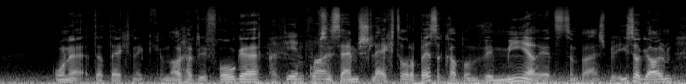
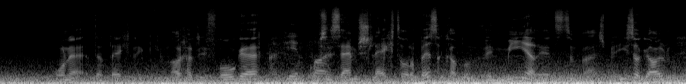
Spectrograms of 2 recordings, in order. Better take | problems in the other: first | low rumble; loud; throughout; 2 dB below the speech; faint in the first

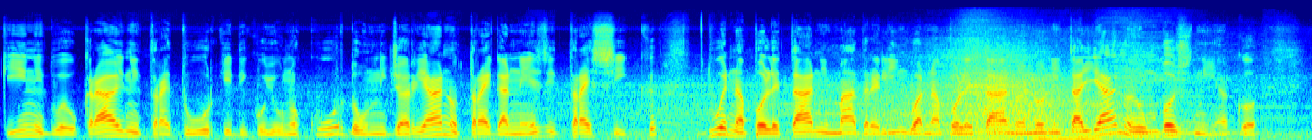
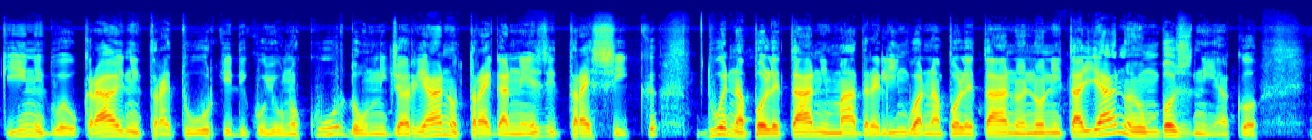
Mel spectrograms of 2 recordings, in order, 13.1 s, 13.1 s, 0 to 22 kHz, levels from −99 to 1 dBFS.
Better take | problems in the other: second | traffic noise; loud; throughout; 9 dB below the speech

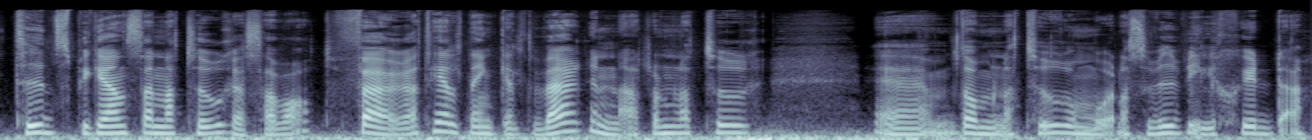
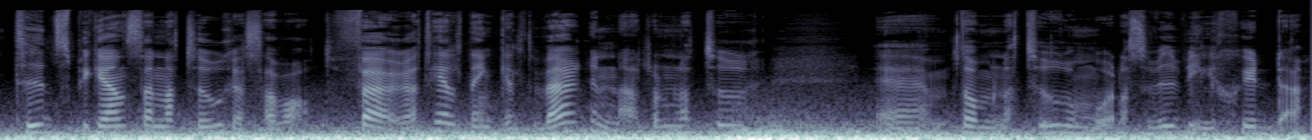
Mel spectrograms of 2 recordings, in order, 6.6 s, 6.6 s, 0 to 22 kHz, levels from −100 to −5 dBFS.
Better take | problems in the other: first | wind noise on the microphone; heavy; as loud as the speech; occasional gusts in the first

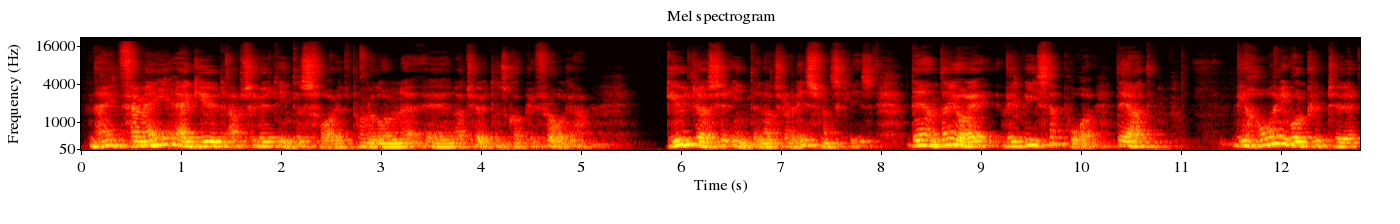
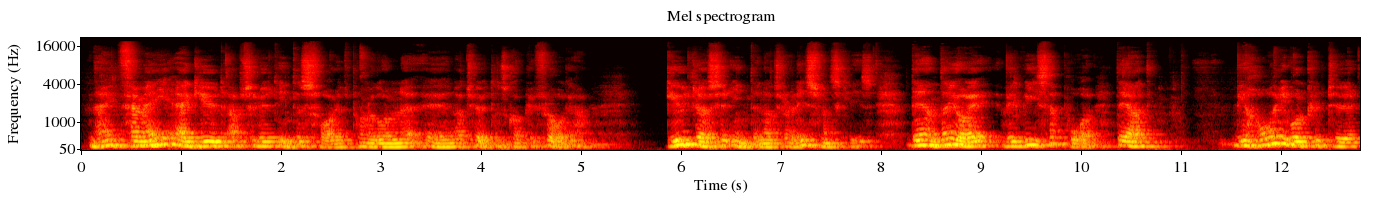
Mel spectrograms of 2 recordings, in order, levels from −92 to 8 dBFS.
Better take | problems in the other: neither | off-mic speech; far; the same in both // room echo; slight; dies away in 0.4 s; the same in both

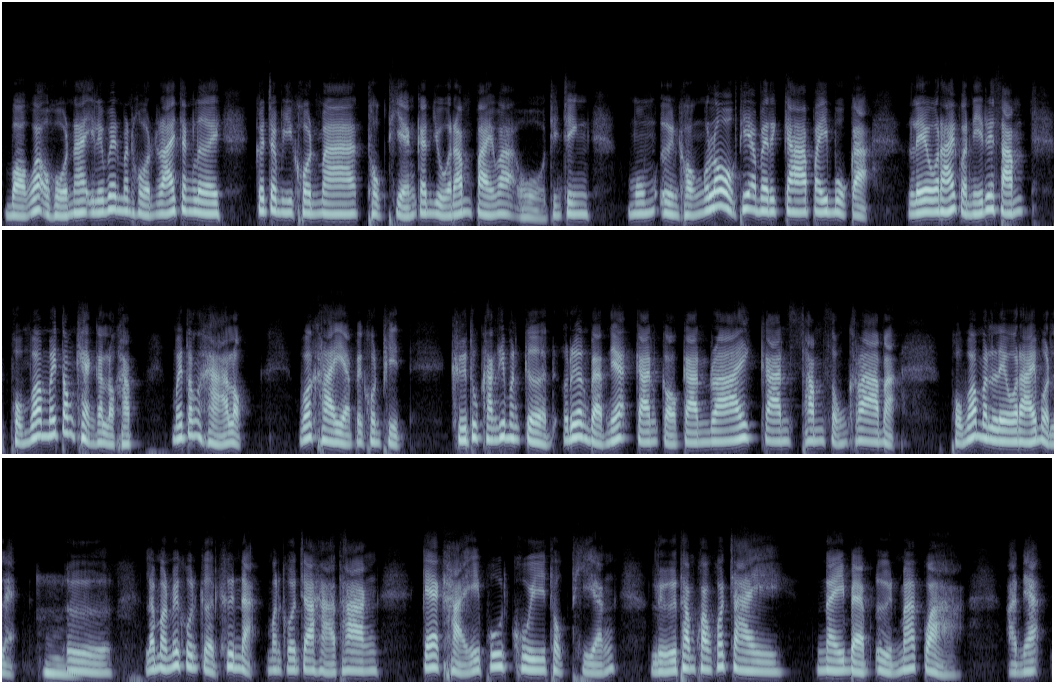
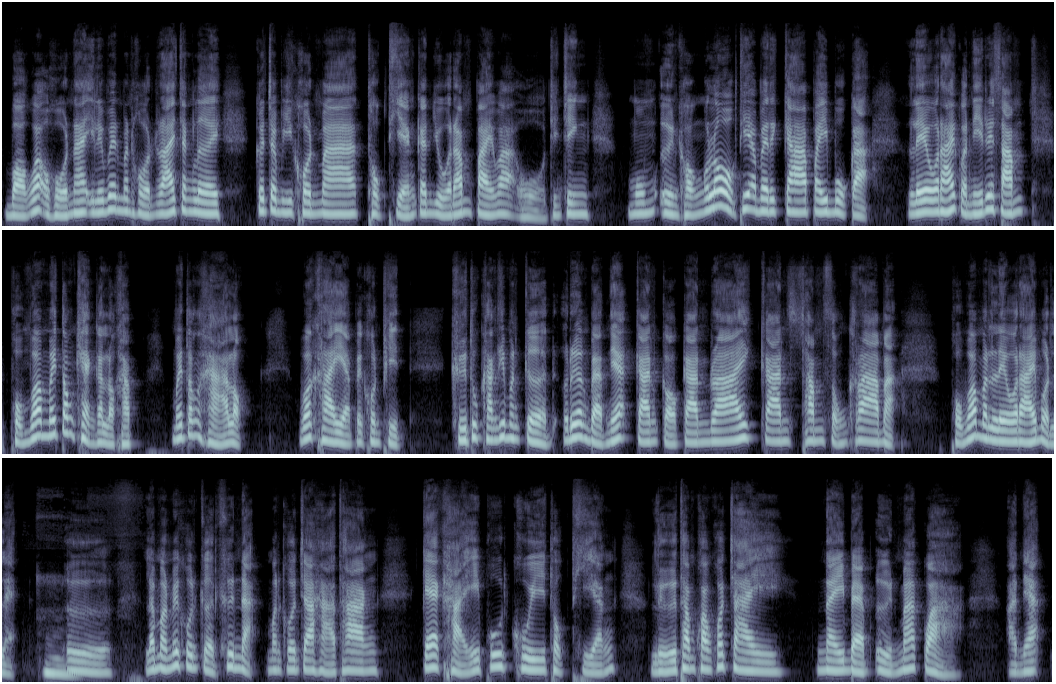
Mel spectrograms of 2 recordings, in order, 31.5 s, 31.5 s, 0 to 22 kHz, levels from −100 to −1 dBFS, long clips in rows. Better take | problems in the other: second | muffled; very; fading above 3 kHz

